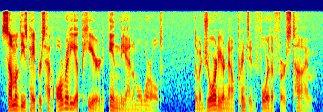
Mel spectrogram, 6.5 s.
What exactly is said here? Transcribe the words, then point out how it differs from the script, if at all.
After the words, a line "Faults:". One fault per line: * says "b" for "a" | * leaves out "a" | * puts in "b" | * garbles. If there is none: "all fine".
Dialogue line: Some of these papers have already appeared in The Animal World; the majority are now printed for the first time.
Some of these papers have already appeared in The Animal World; the majority are now printed for the first time.
Faults:
all fine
